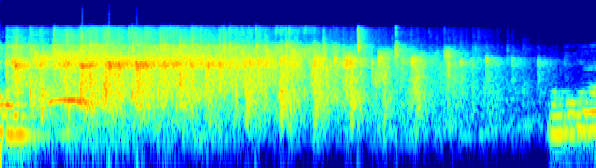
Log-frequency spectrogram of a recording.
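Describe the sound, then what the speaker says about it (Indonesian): Applause rises from the audience at a national robot competition after a school team's presentation, fairly loud at first, then thinning into scattered claps as a voice starts speaking near the end. "Beri tepuk tangan terlebih dahulu."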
